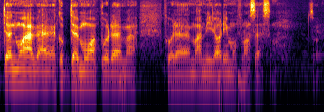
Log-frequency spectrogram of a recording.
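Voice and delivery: Acadian French, spoken a little haltingly; Acadian accent. Real, not acted. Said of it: "je parle acadien".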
